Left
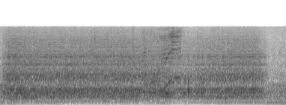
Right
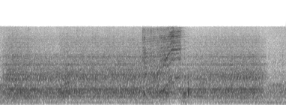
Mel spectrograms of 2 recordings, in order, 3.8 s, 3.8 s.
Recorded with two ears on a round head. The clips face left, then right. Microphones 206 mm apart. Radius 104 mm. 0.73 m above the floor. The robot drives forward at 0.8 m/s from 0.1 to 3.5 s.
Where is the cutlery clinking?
No cutlery clinking in this recording.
